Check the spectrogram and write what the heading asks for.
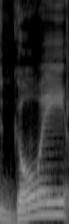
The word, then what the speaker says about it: Goei: It's Goey like joy.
